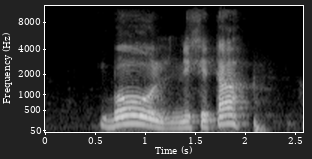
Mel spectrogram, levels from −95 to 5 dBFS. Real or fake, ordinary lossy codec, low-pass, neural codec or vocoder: real; Opus, 24 kbps; 10.8 kHz; none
